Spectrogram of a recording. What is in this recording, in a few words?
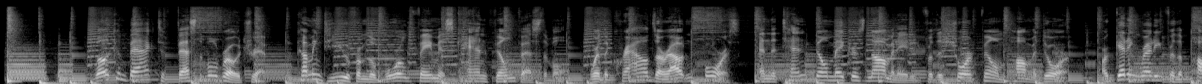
Voice Talent Narration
